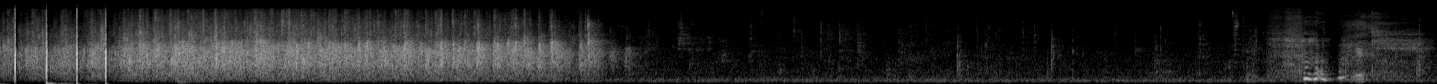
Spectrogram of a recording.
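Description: Audience at an architecture lecture applauds to welcome the speakers, dense clapping for about six seconds after a few sharp claps, then a quiet room with faint shuffling and a brief voice near the end.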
